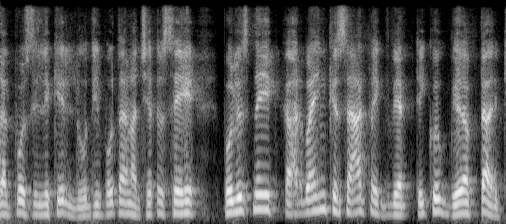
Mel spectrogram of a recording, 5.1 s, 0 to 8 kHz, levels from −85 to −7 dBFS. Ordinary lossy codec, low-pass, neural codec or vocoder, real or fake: none; 7.2 kHz; codec, 16 kHz in and 24 kHz out, 0.8 kbps, FocalCodec, streaming, 65536 codes; fake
